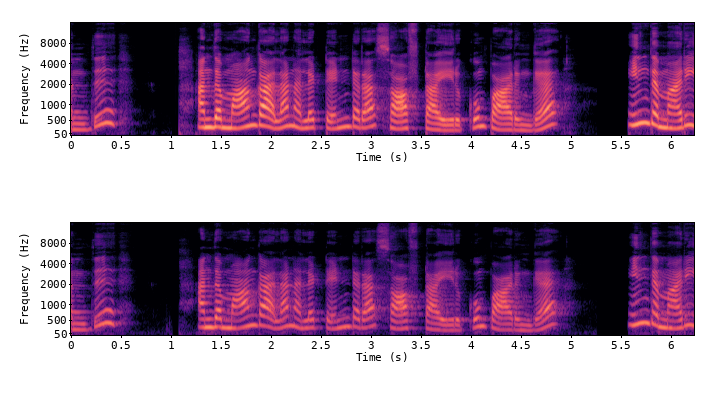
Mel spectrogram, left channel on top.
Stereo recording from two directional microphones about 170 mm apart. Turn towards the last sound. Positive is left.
turn(degrees=40)  # may be behind; listen again after turning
